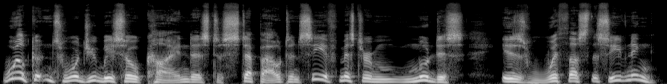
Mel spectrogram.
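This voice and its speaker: A booming, self-satisfied fat gentleman holds court in a grand, patronizing tone, as a male audiobook reader puts him on. His voice swings widely up and down as he lectures, and the recording is close and dry. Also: big pitch swings, a little slow, no room sound. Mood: genial, patronizing. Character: fat, genial, pompous older gentleman who lectures. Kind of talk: audiobook character voice.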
